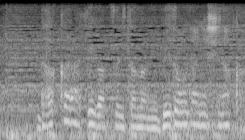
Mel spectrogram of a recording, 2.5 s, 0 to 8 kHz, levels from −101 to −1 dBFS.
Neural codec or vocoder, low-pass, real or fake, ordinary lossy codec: none; 7.2 kHz; real; none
